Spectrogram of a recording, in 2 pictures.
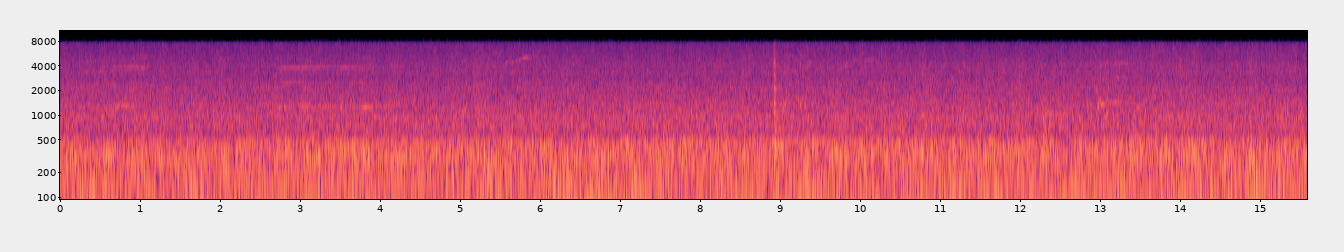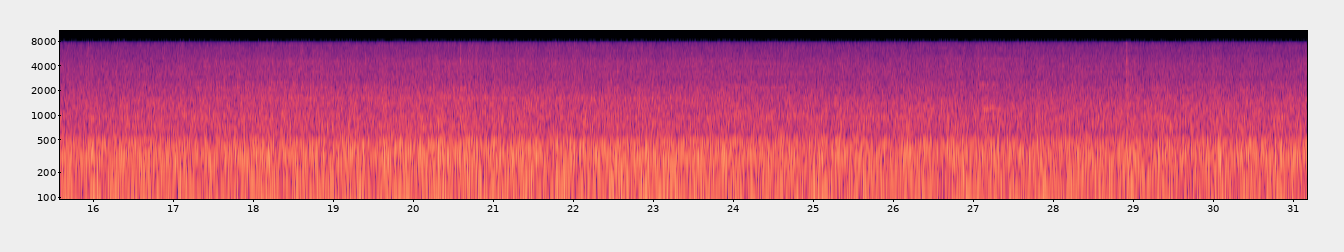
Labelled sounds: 0.6	1.1	killer whale, southern resident, 3.7 to 3.9 kHz
2.7	3.4	killer whale, southern resident, 3.7 to 3.9 kHz

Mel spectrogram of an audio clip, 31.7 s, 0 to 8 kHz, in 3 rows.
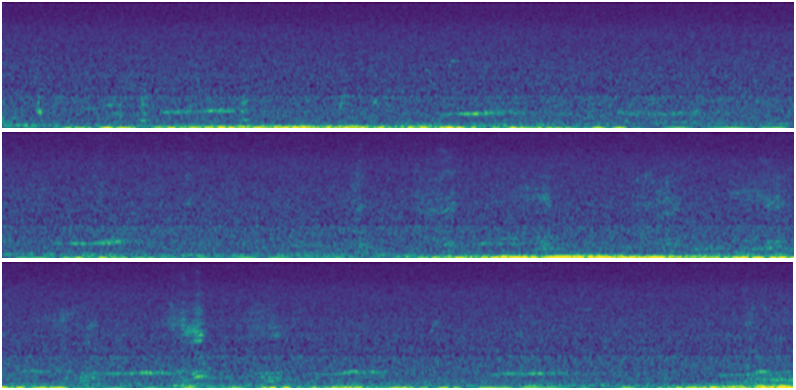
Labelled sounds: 23.5	23.8	humpback whale, 1.1 to 1.7 kHz

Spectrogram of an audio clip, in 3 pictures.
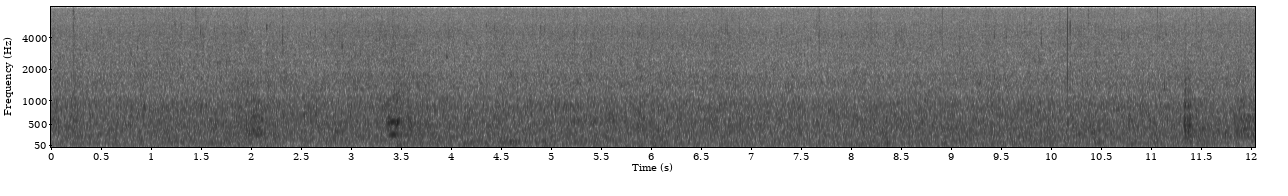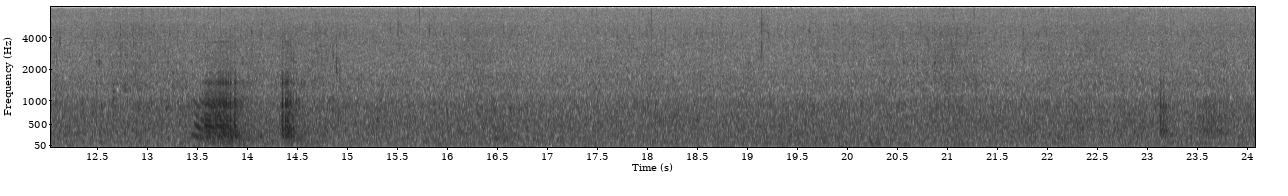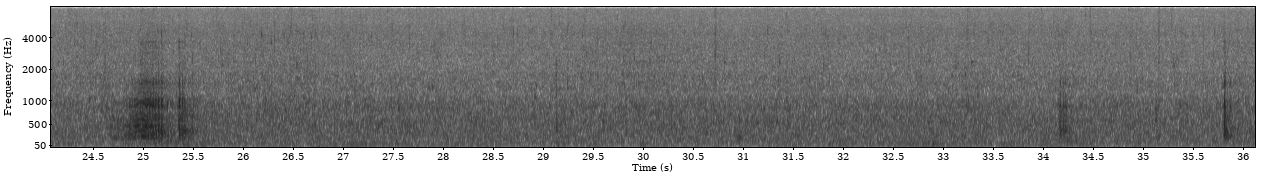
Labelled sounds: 13.4	13.8	croaking sound likely from a nearby submerged object, 0.84 to 1.6 kHz
24.9	25.2	croaking sound likely from a nearby submerged object, 0.84 to 1.1 kHz

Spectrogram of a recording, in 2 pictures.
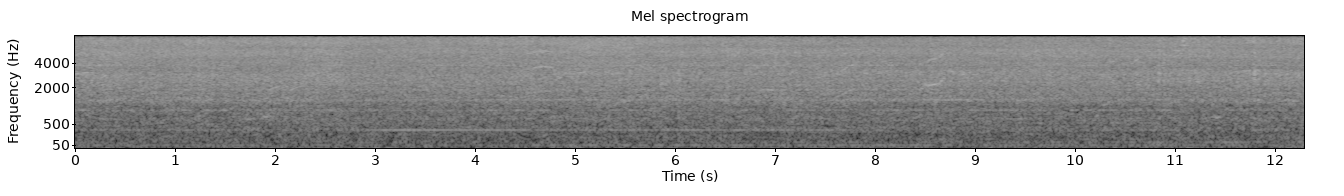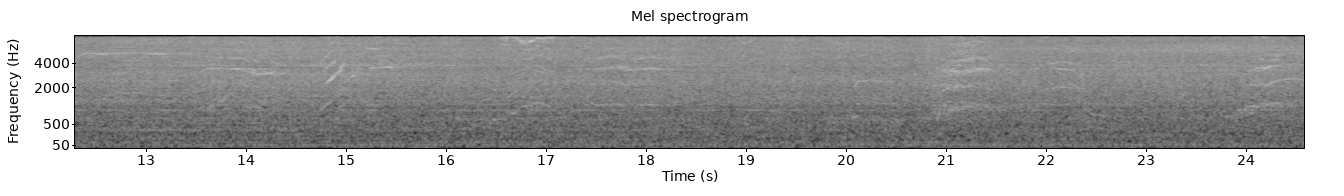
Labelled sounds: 13.5	14.4	killer whale, southern resident, 1.0 to 4.6 kHz
14.7	15.5	killer whale, southern resident, 1.9 to 5.9 kHz
17.5	18.2	killer whale, southern resident, 3.3 to 4.7 kHz
23.8	24.5	killer whale, southern resident, 0.78 to 5.2 kHz

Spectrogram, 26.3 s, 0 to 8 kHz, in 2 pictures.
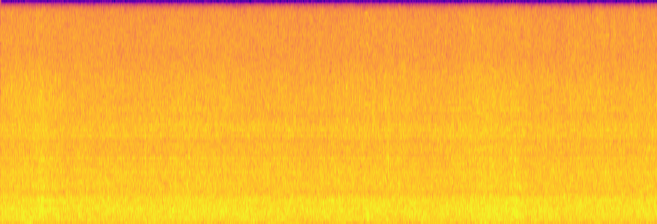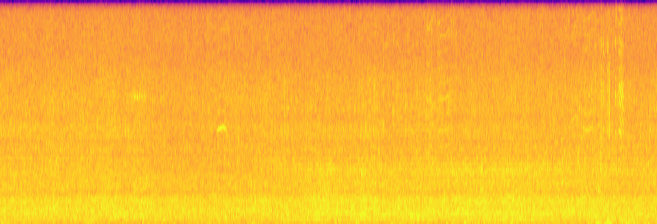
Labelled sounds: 15.8	16.0	Pacific white-sided dolphin, 4.4 to 4.7 kHz
17.5	17.7	Pacific white-sided dolphin, 3.1 to 3.5 kHz

